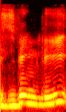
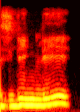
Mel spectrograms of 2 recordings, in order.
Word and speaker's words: Zwingli: Le W se prononce V en allemand. Ah, ok. Donc, c'est Zwingli et c'est Wittenberg.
